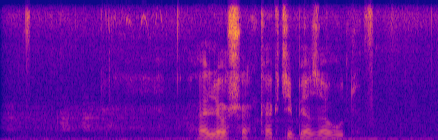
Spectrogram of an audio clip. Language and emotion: Russian, neutral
